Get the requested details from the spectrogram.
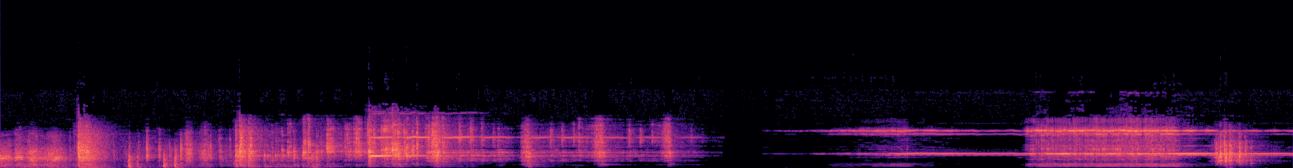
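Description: After several seconds of clattering and rustling handling noises, an old-fashioned telephone bell rings with a call from Archie, a single loud metallic trill that sounds clearly on its own.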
